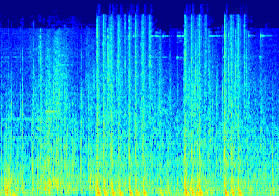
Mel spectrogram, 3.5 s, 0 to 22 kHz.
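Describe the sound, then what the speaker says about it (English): Heavy automatic gunfire in Battlefield 2042, loud, close rattling bursts of rapid shots with several intense volleys over a constant battle din, no talk. "Taking heavy fire!"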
